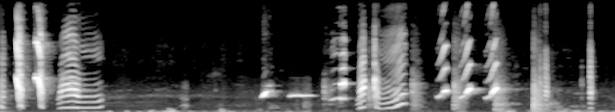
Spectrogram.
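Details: Pet Indian ringneck parakeet, trained to talk, giving a run of loud harmonic whistles and chattering speech-like phrases, some notes bending up and down, with short sharp squawks between quieter pauses.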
